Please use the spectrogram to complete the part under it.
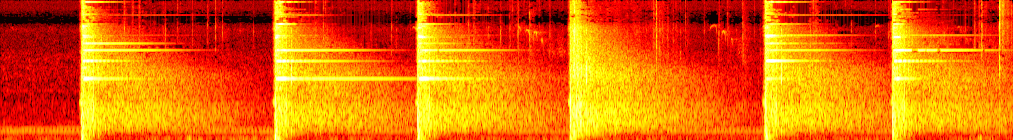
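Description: A steel target clangs and rings with each bullet hit, the ringing slowly fading.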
